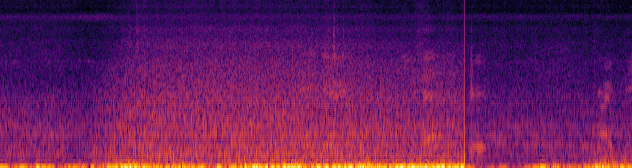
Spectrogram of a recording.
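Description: Wind rumbling on the microphone, a dense low buffeting that swells about a second in and breaks off with a sharp click about three-quarters through.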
